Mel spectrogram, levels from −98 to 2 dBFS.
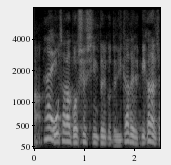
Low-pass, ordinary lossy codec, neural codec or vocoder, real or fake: none; none; codec, 16 kHz, 4 kbps, FreqCodec, smaller model; fake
